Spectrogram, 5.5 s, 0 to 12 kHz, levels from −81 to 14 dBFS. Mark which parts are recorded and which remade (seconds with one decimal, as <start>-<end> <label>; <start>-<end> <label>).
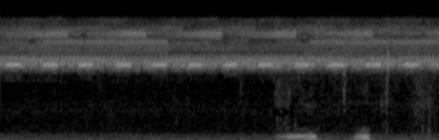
0.0-0.4 remade; 0.4-3.7 recorded; 3.7-5.5 remade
